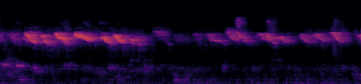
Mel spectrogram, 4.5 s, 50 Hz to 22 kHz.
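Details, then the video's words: White-eye hobby bird, fifteenth day on a song-display supplement, second test round, 3 November 2022, delivers a continuous fast twittering warble, high and tinny, with quick slurred notes that barely pause, over soft low rumble. "Mata Puteh Buka Sing"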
